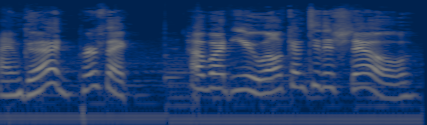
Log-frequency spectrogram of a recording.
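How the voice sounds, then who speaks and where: A woman's voice: sits high, animated, normal speed, soft background music. A woman hosting a startup podcast, reading a scripted intro and chatting in an upbeat way over a video call. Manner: upbeat, warm welcomes, light laughter. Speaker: podcast host. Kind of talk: scripted intro and casual interview.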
